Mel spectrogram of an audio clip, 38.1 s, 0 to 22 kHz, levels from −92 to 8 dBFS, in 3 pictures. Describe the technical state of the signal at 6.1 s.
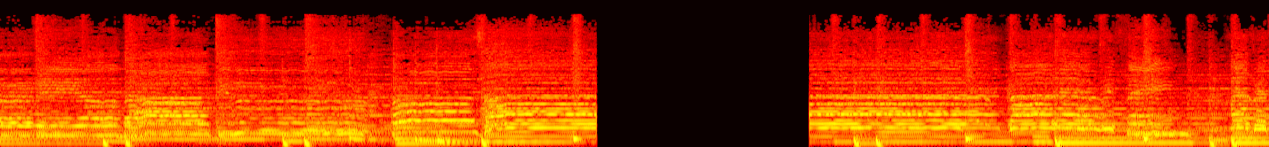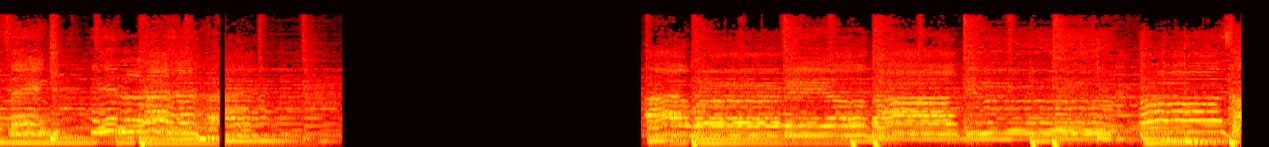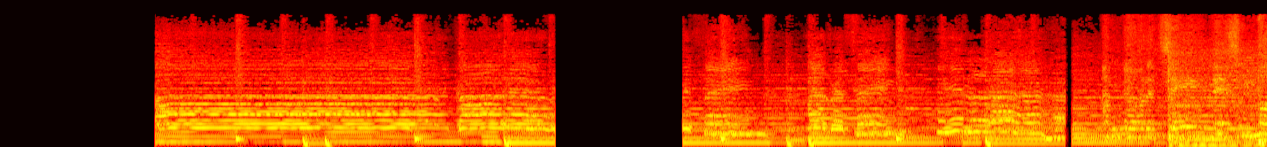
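At 6.1 s the signal is inside a rebuffering stall that runs from 5.96 s to 8.09 s. Playback has drained its store of downloaded audio and halted to wait for more data, so the output drops to silence for roughly 2.13 s. When enough arrives, the sound picks up at exactly the point where it broke off. No material is skipped, but the stall adds about 2.13 s to the running time.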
